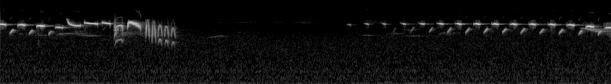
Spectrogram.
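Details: A wild Goldcrest gives very high, thin, rapidly repeated notes ending in a brief flourish, then after a pause starts another quick, cycling series of tiny notes.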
